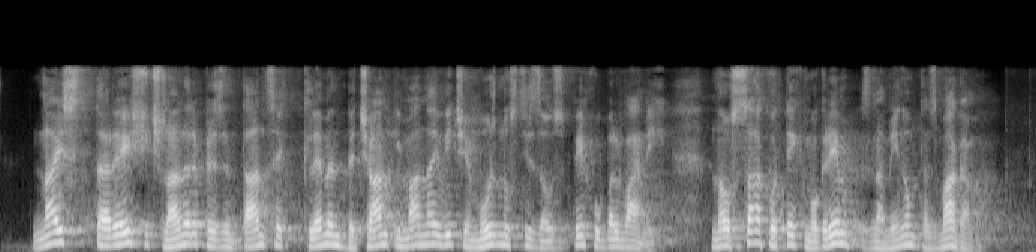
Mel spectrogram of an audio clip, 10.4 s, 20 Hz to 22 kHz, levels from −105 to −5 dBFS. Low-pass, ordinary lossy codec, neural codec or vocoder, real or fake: 7.2 kHz; none; codec, 16 kHz, 2 kbps, X-Codec, WavLM features, trained on Multilingual LibriSpeech; fake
